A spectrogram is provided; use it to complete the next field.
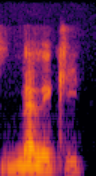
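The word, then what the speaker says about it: مالك: But when it comes to Surah Nas, everyone is unanimously on the same page with regards to reciting it as Maliki, as king.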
